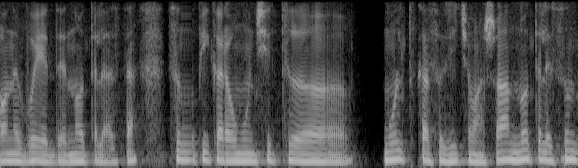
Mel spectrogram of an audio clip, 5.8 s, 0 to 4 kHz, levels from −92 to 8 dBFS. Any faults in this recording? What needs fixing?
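Burst of packet loss at 1.82–1.93 s, after "nevoie de notele astea", and at 4.11–4.19 s, before "să zicem". Each time the last sound is held and faded, not silence as in a plain dropout, and about 100 ms and 60 ms of audio are skipped. Forward error correction or more jitter-buffer headroom would prevent this.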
